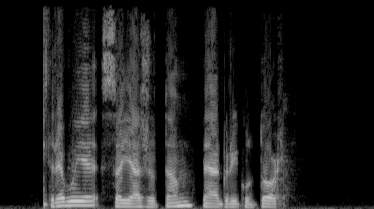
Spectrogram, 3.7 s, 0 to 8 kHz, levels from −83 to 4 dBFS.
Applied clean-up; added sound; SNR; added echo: neural diffusion model UNIVERSE++.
